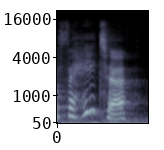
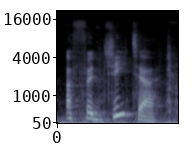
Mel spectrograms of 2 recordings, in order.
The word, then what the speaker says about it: fajita: the other day who called a fajita a feta isn't that weird I suppose it's because it's spelled it's got J in there but someone Okay so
